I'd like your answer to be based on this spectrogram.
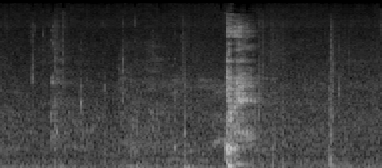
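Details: Woman smoking in a car, with heavy wheezing on almost every inhale: one loud, harsh cough burst with a faint second sound after it against quiet car-interior noise; smoker's cough.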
